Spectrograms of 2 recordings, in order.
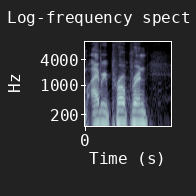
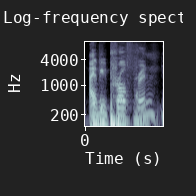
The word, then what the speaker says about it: ibuprofen: You just saw him in the car with your lovely wife Donna, who very nicely brought me down some ibuprofen. I cannot pronounce the word ibuprofen. – Ibuprofen.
